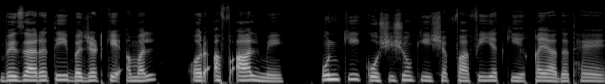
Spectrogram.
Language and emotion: Urdu, neutral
